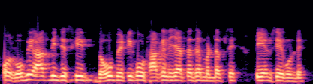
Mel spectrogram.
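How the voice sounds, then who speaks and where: A man's voice: fairly high pitch, fairly even intonation, moderate pace. Man hosting over a thin, phone-like line. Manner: conversational, mixes English words into Hindi. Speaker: interview host. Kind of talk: informal political interview. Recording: narrow, phone-like call audio.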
